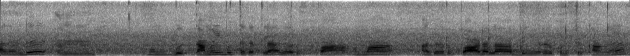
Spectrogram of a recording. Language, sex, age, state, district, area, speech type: Tamil, female, 30-45, Tamil Nadu, Thanjavur, urban, spontaneous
